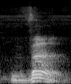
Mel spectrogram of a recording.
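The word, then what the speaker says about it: vingt: you come to 20 there is a word for 20 in French it's called van v i n g t van now you come to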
